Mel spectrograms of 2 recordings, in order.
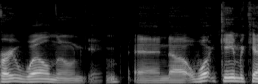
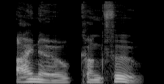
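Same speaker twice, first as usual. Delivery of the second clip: very slow, drawn-out delivery, each word spaced apart; 2 semitones lower than usual. Quoting a line from a film: Keanu Reeves impression. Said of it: "that's my best Keanu Reeves impression".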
